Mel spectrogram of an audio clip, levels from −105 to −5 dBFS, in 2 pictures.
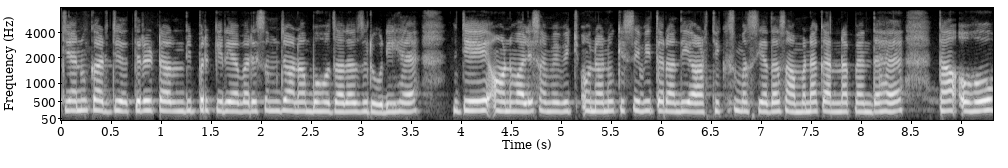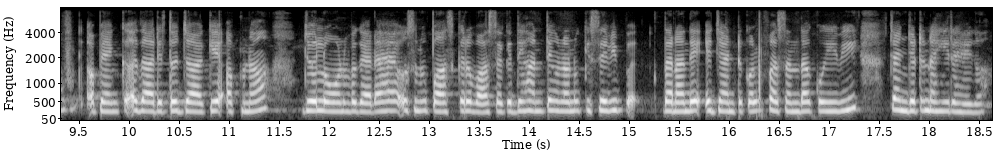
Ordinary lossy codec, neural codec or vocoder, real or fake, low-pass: none; none; real; 7.2 kHz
